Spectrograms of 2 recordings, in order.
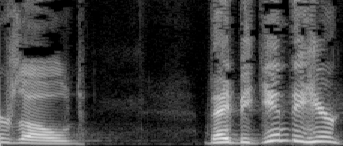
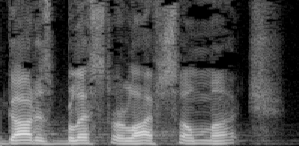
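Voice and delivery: tearful; 7 semitones lower, 7 dB quieter than usual. Retold or imitated. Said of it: "He has these tears coming down".

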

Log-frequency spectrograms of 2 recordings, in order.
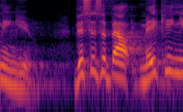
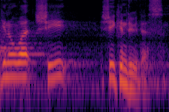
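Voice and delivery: usual speaking voice

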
